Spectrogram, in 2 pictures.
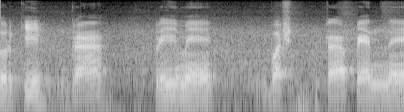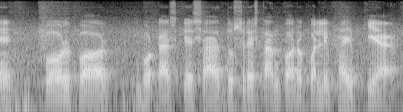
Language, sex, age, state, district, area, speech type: Hindi, male, 45-60, Madhya Pradesh, Chhindwara, rural, read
